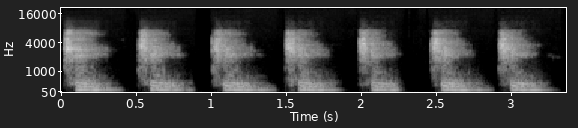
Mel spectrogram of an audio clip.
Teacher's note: es sorda porque no vibra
